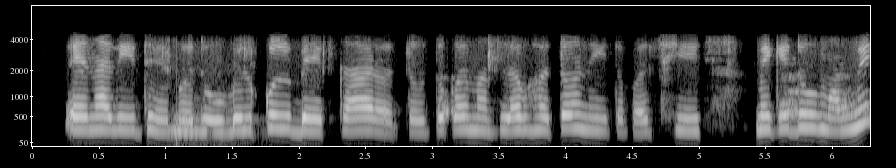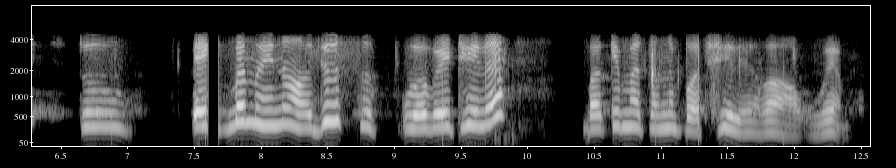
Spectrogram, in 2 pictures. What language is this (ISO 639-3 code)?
guj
